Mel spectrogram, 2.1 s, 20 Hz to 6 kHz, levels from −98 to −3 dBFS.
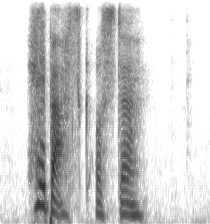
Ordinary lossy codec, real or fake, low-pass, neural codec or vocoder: Opus, 32 kbps; fake; 5.4 kHz; codec, 44.1 kHz, 7.8 kbps, Pupu-Codec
